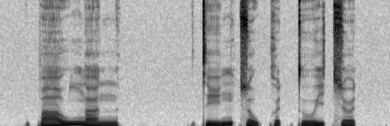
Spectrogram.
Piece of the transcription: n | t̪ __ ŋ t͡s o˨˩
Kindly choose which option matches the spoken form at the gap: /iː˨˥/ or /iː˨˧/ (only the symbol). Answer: iː˨˥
